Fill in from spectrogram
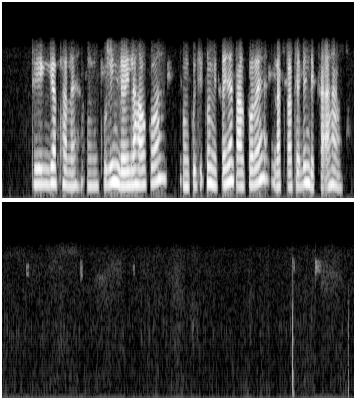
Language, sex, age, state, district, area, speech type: Santali, other, 18-30, West Bengal, Birbhum, rural, conversation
